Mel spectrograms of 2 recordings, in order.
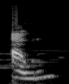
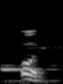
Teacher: el diptongo AU pasó a O en castellano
